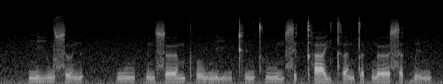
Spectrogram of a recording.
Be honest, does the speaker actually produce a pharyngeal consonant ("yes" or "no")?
no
